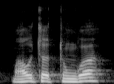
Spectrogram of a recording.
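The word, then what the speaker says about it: 毛泽东: 그 중국의 내란을 끝내고 오늘의 번영의 뿌리인 그 공산혁명을 이룬 모택동, 그리고 모택동과 오랜 혁명 동지이면서 또 모택동 밑에서 총리, 국무원 총리를 오래 한 주을레, 중국 발음으로는 마오쩌둥과 조우얼라이.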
